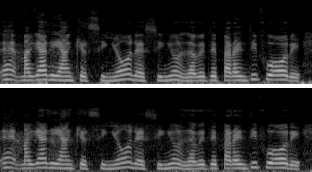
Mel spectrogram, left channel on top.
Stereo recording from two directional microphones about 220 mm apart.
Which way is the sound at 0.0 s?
20° left (ahead or behind).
